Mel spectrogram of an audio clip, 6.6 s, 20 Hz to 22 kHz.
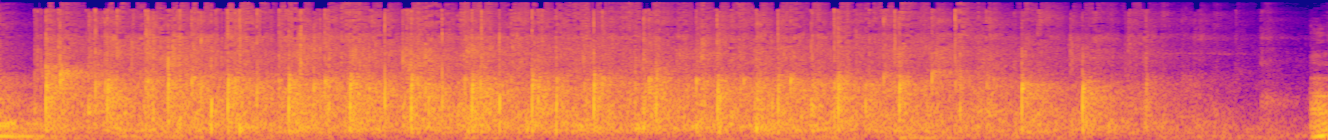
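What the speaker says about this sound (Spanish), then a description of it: "Para los 4 pedimos un fuerte aplauso, por favor" Dense, steady applause from an audience at a book presentation, a continuous wash of many hands clapping that holds strong for the whole stretch before thinning slightly at the end.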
